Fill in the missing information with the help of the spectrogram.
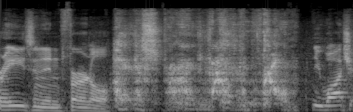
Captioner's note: infernal voice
